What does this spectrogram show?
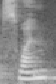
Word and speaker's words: Sven: And then this Sven? Swen. Swen. How do you say his name? Swen.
